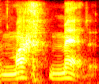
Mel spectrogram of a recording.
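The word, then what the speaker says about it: מחמד: The first letter is a mem, and the second letter is a mem. Last letter is a dalet. So you just pronounce those letters Mahmed.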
